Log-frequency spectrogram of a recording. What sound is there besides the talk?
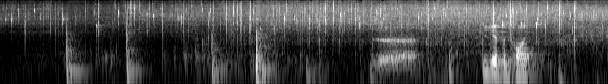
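onions sautéing in a hot pan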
